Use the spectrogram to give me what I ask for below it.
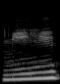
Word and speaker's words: knee: Or like knee is Knee. What's the K for? What's the K for? What? It's not knee. No. And the K is silent.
